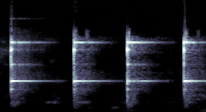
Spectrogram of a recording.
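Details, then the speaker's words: Bench grinder wheel ring test before fitting, wheel suspended on a pin and tapped in four places: clean bright ring dying away slowly, no dull clunk; wheel is sound, uncracked. "So what you do is suspend the wheel on a pin and knock it, and it should ring."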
